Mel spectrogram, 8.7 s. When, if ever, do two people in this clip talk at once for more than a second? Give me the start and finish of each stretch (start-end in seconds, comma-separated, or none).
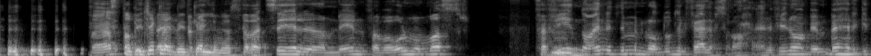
1.2-2.6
